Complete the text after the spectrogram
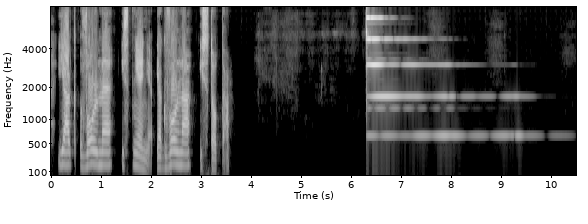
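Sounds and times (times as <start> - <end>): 
speech: 0.1 - 3.6
singing bowl struck and ringing: 6.3 - 10.4.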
